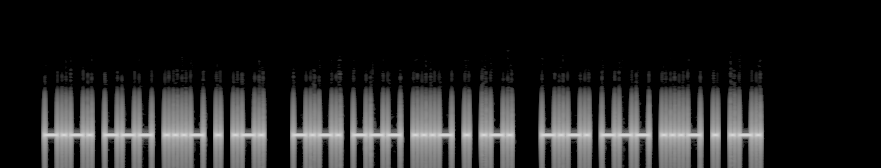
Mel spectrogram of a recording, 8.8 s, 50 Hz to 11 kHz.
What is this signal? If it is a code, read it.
Morse code, heard as a keyed tone, about 28 wpm, 700 Hz. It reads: COVER COVER COVER
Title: Top 300 Words Repeated 28wpm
